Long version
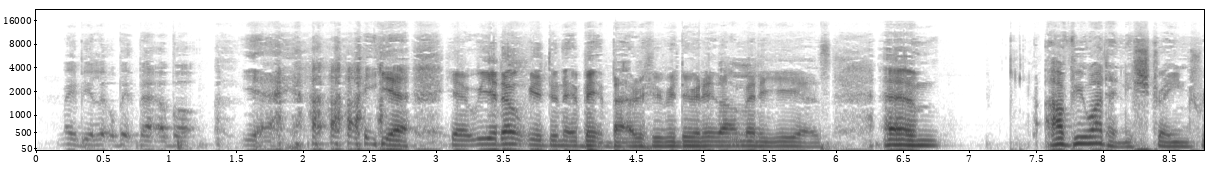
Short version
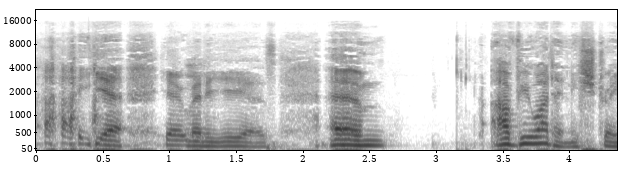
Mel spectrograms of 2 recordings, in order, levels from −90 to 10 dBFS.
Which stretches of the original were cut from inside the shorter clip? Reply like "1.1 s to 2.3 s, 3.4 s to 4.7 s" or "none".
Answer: 3.3 s to 5.3 s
